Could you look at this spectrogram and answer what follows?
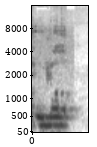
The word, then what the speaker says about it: pulo: Root word pulo means island. – So pulo, like that's how you pronounce pulo.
